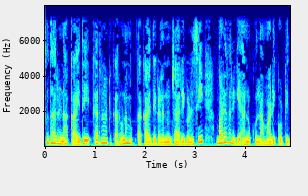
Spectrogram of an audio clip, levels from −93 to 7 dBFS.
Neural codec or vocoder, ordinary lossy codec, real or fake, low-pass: none; none; real; 7.2 kHz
